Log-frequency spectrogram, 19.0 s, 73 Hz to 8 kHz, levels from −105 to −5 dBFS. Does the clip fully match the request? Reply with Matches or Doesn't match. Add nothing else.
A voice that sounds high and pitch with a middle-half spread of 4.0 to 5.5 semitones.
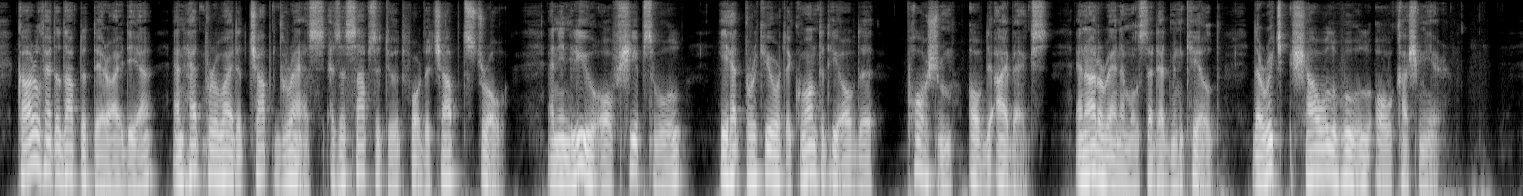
Doesn't match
